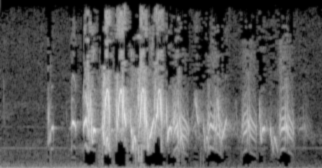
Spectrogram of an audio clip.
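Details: Bar-winged prinia pouring out a fast, jumbled string of high, thin, chattering notes for about two and a half seconds, loudest early and tapering into lighter, evenly spaced chirps.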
